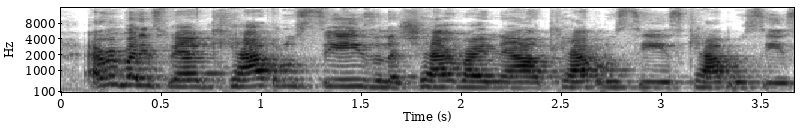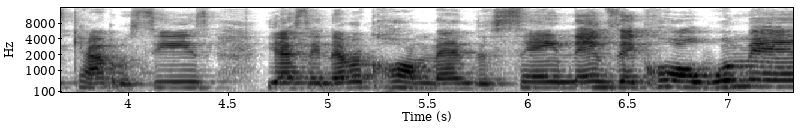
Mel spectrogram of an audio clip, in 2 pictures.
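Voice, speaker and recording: A woman talks at a very fast pace with a high pitch. Noticeable background noise can be heard. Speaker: live streamer. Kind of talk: live stream chat with viewers. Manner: loud, energetic.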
